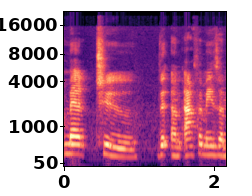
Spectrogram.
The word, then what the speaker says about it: athame: An athame is A-T-H-A-M-E. I've seen people pronounce it different ways. It's very hard for me to pronounce it that different way, other than what I know it to be, which is athame.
